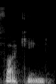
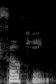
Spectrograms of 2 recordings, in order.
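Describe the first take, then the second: First: The first vowel sounds like 'uh'. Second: The first vowel sounds like 'oh'. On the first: The speaker calls it right. "it's not foking, it's fucking" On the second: The speaker calls it wrong. "people think it's fo, so they say foking"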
